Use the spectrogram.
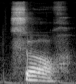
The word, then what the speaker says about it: sœur: Whereas option B and C, Peur, sœur, these two are open U sounds. That means our mouth is a little more open when we pronounce it.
